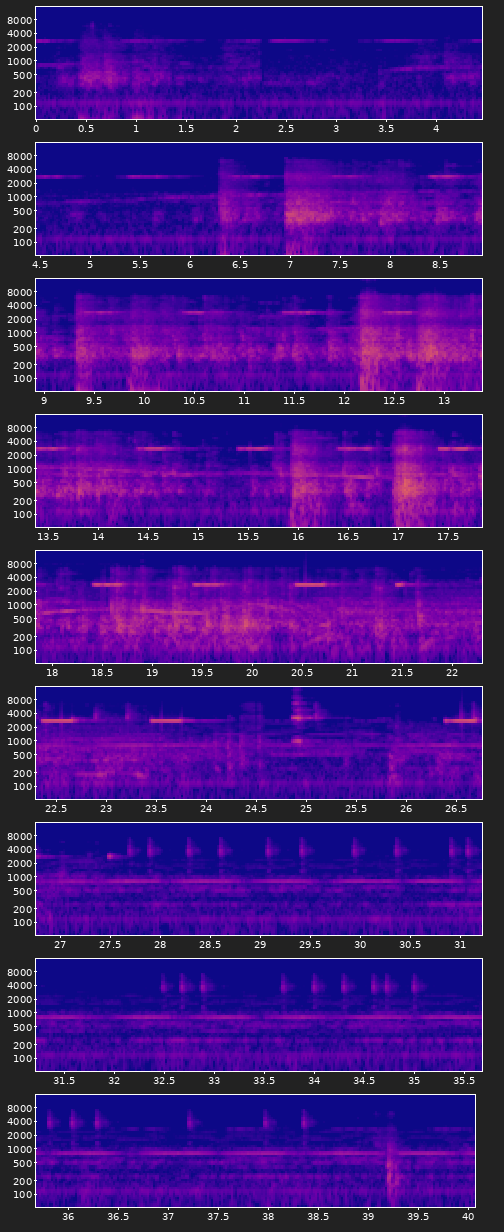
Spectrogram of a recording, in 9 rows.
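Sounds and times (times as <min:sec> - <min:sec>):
short high electronic beeps: 0:24.9 - 0:25.2.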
